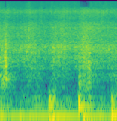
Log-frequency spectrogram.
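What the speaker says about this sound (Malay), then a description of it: "Kita kacau rata." A spoon stirs squid masala with turmeric and curry powder in a frying pan, making three soft scraping strokes over a quiet, steady sizzle.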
